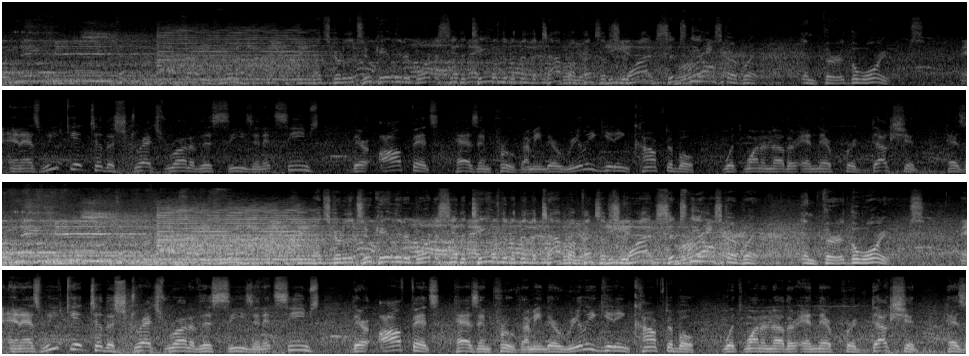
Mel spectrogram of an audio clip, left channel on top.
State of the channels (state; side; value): quieter; left; 15.4 dB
